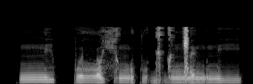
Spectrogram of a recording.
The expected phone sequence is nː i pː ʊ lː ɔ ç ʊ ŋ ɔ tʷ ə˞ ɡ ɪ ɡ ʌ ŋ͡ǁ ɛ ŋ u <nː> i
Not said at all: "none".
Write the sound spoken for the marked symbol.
n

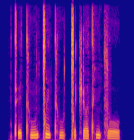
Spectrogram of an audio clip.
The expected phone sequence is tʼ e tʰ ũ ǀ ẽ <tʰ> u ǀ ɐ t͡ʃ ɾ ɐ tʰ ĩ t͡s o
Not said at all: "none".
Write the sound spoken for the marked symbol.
tʰ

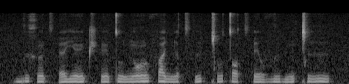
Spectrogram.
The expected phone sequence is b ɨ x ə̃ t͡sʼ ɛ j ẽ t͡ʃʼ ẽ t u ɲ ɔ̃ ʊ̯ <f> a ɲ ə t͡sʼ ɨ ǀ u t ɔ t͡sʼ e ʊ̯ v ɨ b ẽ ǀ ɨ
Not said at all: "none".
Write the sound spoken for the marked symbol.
f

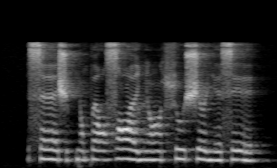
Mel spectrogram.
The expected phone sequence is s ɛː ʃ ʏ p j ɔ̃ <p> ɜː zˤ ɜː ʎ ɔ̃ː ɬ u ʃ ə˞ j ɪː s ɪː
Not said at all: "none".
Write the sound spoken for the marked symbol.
p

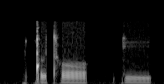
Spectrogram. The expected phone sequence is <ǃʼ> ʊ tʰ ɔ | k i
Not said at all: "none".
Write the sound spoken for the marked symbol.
ǃ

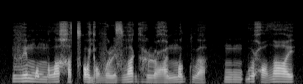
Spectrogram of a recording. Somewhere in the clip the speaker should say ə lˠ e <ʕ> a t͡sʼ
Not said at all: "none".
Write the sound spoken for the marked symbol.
χ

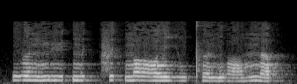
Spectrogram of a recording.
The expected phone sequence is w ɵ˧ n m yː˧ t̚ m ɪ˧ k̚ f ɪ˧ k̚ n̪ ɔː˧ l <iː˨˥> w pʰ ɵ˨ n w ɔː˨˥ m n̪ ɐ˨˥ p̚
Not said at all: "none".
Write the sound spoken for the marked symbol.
iː˨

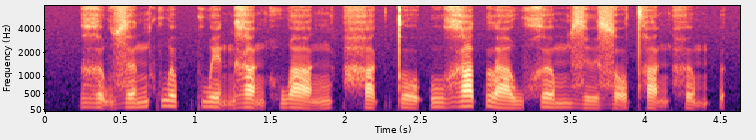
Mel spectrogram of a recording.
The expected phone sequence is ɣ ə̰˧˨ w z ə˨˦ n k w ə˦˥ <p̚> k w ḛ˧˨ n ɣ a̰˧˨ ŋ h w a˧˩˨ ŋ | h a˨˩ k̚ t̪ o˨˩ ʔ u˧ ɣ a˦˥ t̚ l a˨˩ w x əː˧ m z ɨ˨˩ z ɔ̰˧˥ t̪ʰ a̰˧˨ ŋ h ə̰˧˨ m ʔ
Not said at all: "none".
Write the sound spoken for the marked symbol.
p̚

